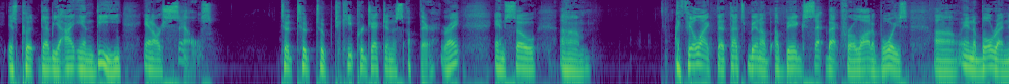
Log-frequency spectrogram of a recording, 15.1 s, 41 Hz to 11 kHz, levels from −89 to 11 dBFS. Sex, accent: male, American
